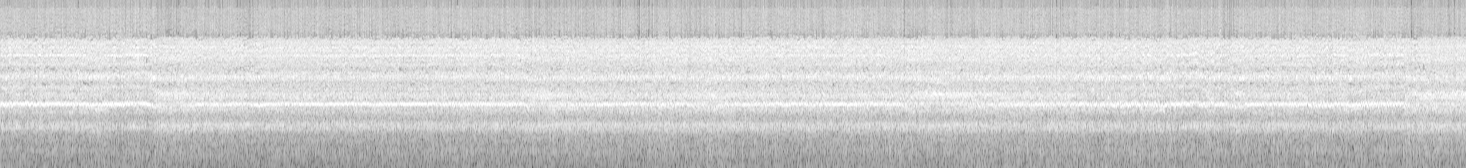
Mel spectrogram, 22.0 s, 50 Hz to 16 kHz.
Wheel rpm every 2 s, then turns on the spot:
230, 230, 230, 230, 230, 230, 230, 230, 220, 230, 220.
none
